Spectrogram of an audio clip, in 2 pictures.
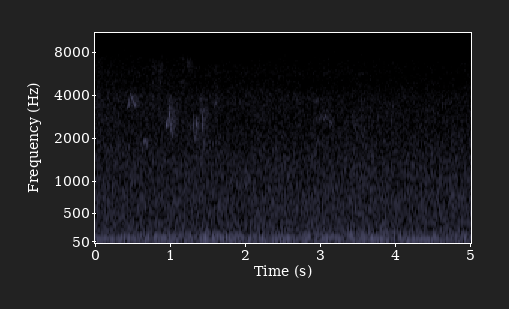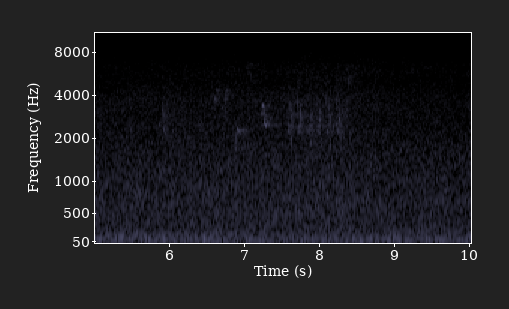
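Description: Outdoor ambience: a low steady rumble with faint, short bird chirps, a few in the first second and a half and a quicker run of them about six to eight and a half seconds in.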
